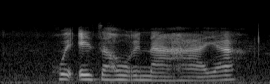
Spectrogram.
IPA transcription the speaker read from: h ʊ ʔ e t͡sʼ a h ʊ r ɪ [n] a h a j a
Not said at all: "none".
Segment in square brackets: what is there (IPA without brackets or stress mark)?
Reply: n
